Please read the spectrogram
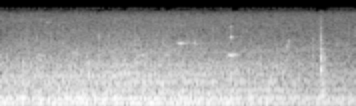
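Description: Armoured personnel carrier's engine running steadily: a low hum with a few held tones, fading slightly near the end.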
